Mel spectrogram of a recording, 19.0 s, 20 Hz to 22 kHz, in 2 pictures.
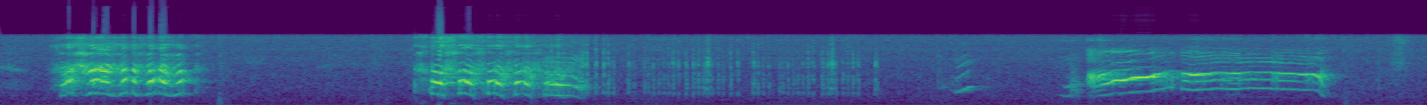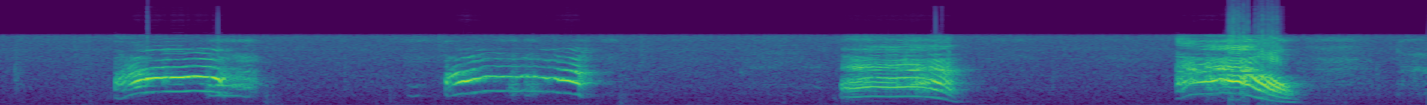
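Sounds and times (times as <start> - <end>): baby cooing: 6.3 - 9.0, 10.3 - 11.3.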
